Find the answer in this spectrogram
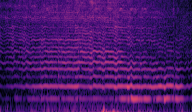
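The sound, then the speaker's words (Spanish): A mosquito whines, a thin, steady high-pitched buzz that holds for a couple of seconds and swells slightly midway, with no voices over it. “Es se, se escucha ahí un zumbido.”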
